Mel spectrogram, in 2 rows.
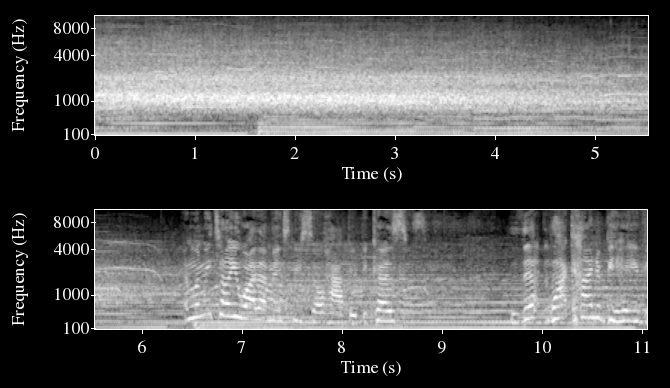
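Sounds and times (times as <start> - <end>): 
concert crowd screaming and cheering: 0.0 - 11.0
speech: 7.0 - 9.0, 9.7 - 11.0.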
